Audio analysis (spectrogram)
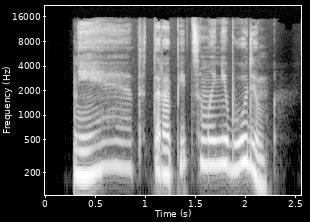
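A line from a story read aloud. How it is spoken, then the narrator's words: Whispering. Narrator (Russian): шептала я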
